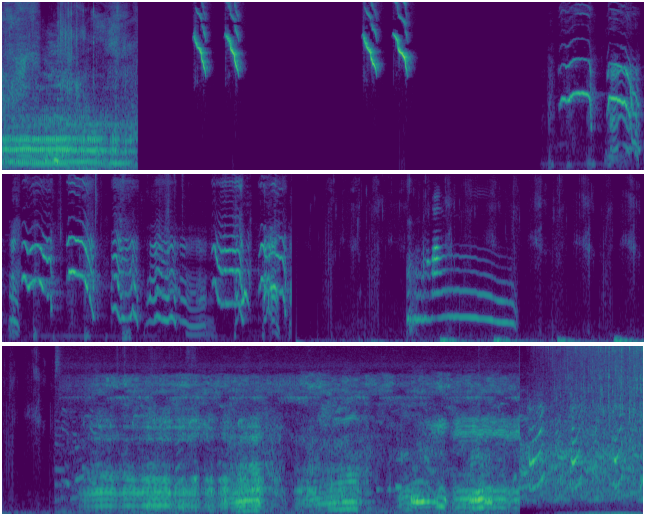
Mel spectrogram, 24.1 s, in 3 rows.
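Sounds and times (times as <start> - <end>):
puppy whining: 6.8 - 11.7, 13.1 - 14.5
kitten meowing: 13.1 - 14.5.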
